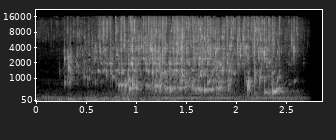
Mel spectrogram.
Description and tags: running water drops-02
hand-made running water drops on water of a sink
this one is a water flow
recorded with sony MD recorder and stereo microphone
